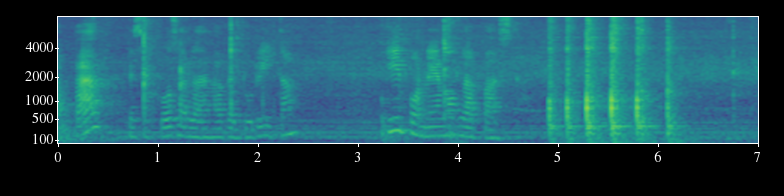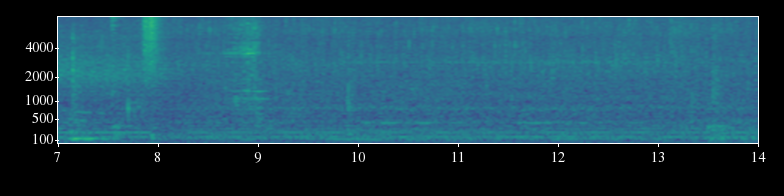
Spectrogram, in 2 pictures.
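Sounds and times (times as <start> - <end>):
vegetables sizzling in a pot: 0.0 - 14.0.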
